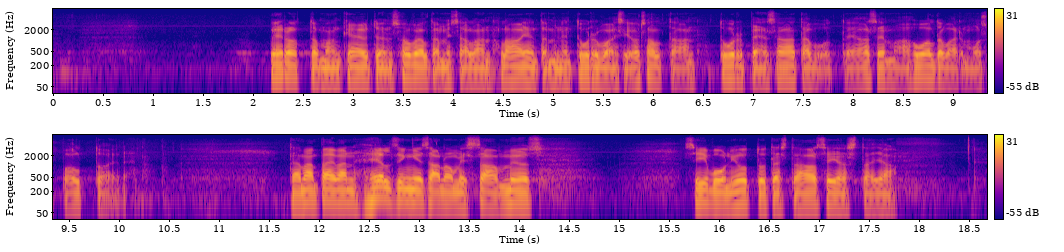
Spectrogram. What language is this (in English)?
Finnish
